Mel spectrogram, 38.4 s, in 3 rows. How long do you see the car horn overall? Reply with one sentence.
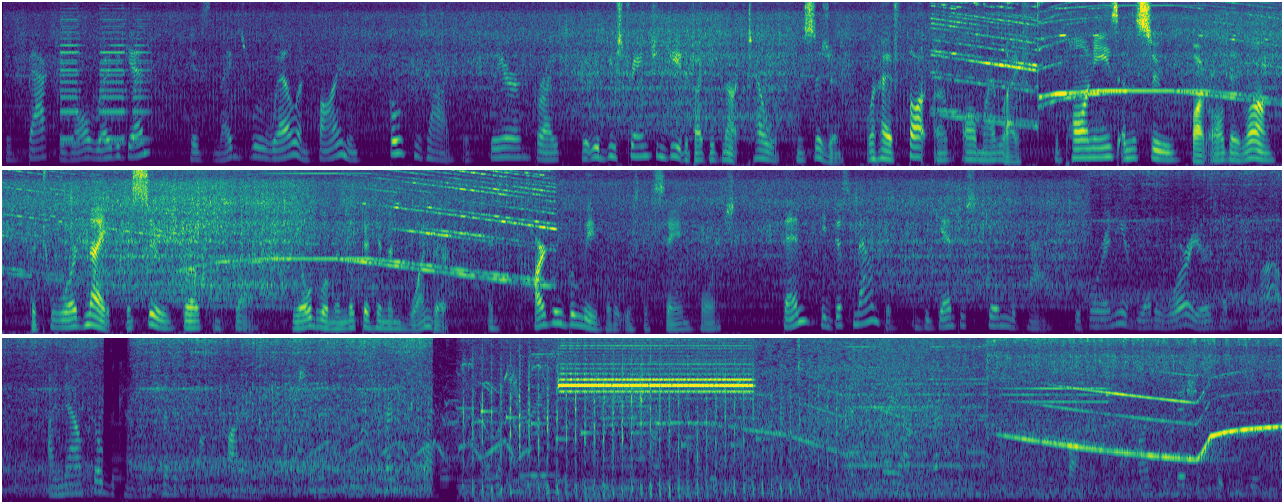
You can hear the car horn for 3 seconds altogether.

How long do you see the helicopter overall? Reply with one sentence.
The helicopter can be heard for 38 seconds in total.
